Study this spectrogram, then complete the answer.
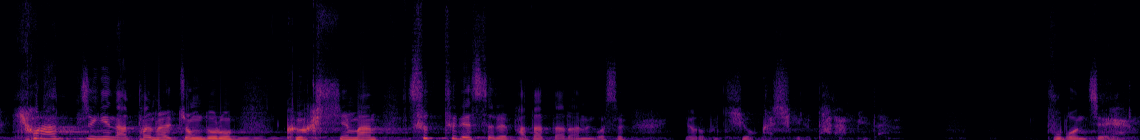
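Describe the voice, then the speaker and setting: Impassioned high-voiced pastor preaching. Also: male voice, pushed and bright, in a large hall. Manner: impassioned, emphatic preaching with rhetorical questions. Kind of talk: sermon. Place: church sanctuary.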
